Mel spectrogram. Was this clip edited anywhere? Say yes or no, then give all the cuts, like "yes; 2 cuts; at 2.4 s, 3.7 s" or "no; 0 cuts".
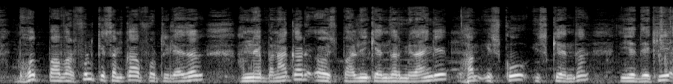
yes; 1 cut; at 4.7 s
